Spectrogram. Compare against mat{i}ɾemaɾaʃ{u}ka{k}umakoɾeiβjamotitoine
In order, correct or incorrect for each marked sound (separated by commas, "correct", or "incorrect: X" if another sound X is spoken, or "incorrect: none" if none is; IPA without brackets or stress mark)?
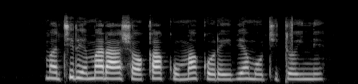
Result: correct, incorrect: ɔ, correct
